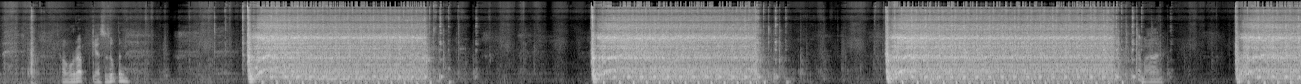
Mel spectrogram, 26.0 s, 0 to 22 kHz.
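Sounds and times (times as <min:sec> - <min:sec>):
electric starter cranking engine: 0:04.0 - 0:09.6, 0:11.8 - 0:23.5, 0:24.7 - 0:26.0.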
